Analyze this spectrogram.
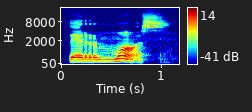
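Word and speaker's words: термос: On the first word, the emphasis was on e here. So that is pronounced like termas. Termas.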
